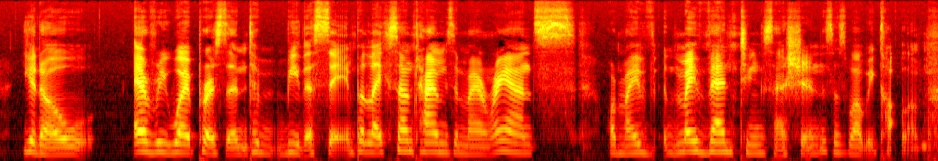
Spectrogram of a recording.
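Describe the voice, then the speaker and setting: A woman talks fairly quickly at a medium pitch, with ordinary pitch variation and big swings in loudness. She has a normal speaking voice. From Ethiopia until age 8, then raised in US. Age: 20s. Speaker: college student. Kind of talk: interview. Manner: casual, laughing often.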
